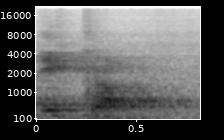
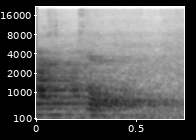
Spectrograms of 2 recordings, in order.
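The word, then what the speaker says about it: اقرأ: Contohnya Iqra, dibacanya Aqra, maka itu bukan Al-Quran. Karena Al-Quran itu bacanya Iqra, bukan Aqra.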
